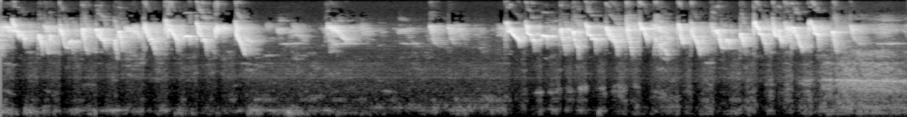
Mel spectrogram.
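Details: Pleci monty, the mountain white-eye, giving ngalas tutor song for training caged birds. Dense bursts of shrill falling chirps are split by a softer, sparse pause around four to six seconds, then a second long burst, with a hiss near the end.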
